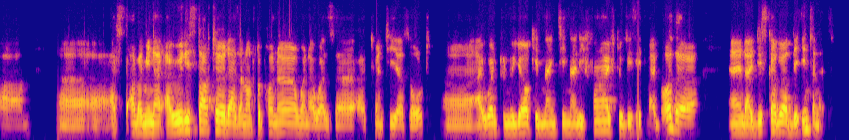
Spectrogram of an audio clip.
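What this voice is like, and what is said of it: French accent. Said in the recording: “As you can hear with my accent, I'm French.”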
